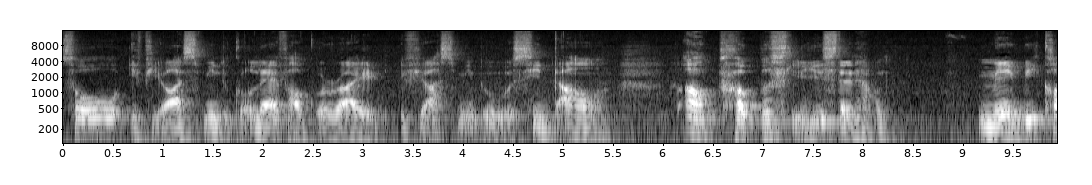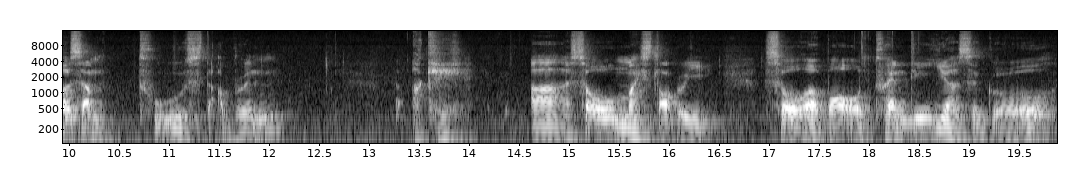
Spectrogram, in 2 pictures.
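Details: Adult man with spinocerebellar ataxia, diagnosed by a neurologist about 20 years earlier, in his early twenties; has had speech therapy; ataxic dysarthria.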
